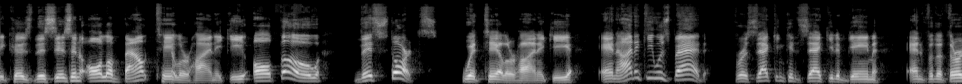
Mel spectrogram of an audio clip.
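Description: At about 1.67 s there's a short concealed packet loss: roughly 40 ms never arrived, so the decoder patched it by extending the previous sound, leaving a brief smear.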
